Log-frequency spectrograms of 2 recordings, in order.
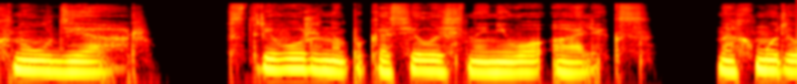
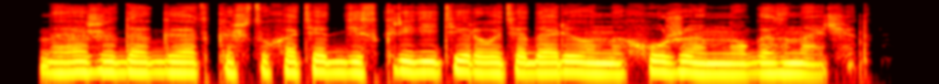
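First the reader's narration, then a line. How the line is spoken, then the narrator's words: Plain. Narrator (Russian): сказал Наран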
